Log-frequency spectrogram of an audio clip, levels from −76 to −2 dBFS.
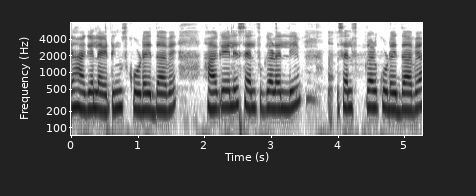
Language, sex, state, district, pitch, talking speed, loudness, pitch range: Kannada, female, Karnataka, Bidar, 225 Hz, 135 wpm, -14 LUFS, 215-235 Hz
